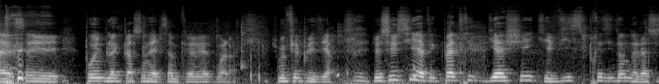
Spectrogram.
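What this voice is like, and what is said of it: Usual voice. Nothing is said of it.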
